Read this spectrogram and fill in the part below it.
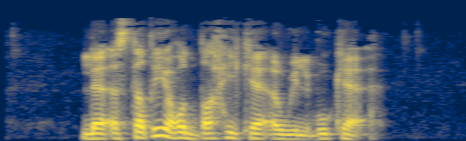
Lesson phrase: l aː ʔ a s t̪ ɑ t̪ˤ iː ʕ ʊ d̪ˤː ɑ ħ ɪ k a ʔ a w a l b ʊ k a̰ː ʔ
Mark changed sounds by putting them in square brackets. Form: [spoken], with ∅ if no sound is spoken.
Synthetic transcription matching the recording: l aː ʔ a s t̪ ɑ t̪ˤ iː ʕ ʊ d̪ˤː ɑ ħ ɪ k a ʔ a w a l b ʊ k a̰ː ʔ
